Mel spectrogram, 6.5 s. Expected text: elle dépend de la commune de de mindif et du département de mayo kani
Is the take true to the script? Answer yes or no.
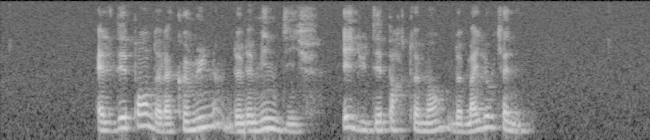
yes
